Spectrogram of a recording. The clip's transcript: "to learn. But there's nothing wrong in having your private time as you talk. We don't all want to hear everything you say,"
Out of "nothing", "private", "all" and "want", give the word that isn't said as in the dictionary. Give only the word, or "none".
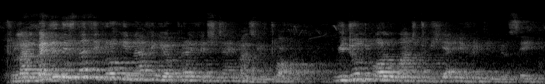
nothing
